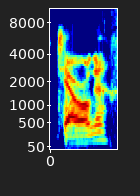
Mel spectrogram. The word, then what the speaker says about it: Tauranga: And yeah, you got the pronunciation right there, Tauranga.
